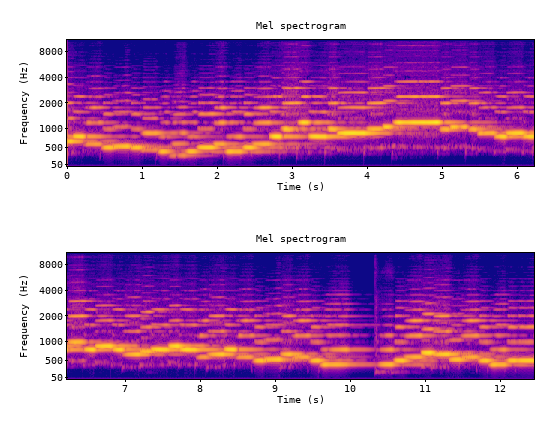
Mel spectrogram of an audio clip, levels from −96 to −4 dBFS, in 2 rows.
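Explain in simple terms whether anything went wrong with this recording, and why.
Nothing went wrong here: no dropouts, clicks, distortion or level jumps turn up anywhere in the recording.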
